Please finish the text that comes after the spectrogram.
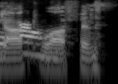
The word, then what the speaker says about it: Nachtwaffen: I figure I should start saying Nachtwaffen. Thank you for saying Nachtwaffen. That's how they say it out there, isn't it?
